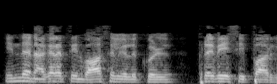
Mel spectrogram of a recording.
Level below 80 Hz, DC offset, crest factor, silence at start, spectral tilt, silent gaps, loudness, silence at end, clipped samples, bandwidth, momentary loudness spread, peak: -40 dBFS; under 0.1%; 16 dB; 0.05 s; -6 dB/octave; none; -15 LUFS; 0 s; under 0.1%; 6.6 kHz; 5 LU; 0 dBFS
